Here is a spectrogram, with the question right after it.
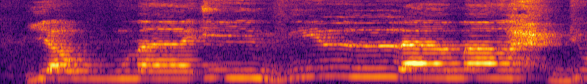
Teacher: Ar-rabbihim yawma idzin lamahjubun, kata yawma idzin, huruf ya-nya dibaca tipis, fathah 1 harokat, huruf waw-nya dibaca sukun, dengan posisi mulut kita agak tertutup dan dengan gerakan yang agak cepat. Kemudian huruf mimnya dibaca tipis, fathah 1 harokat. · Huruf za-nya dibaca tipis, lidahnya agak keluar sedikit · Bertemu dengan huruf lam, hukum bacaannya adalah idgham bila gunnah, memasukkan dengan tanpa dengung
